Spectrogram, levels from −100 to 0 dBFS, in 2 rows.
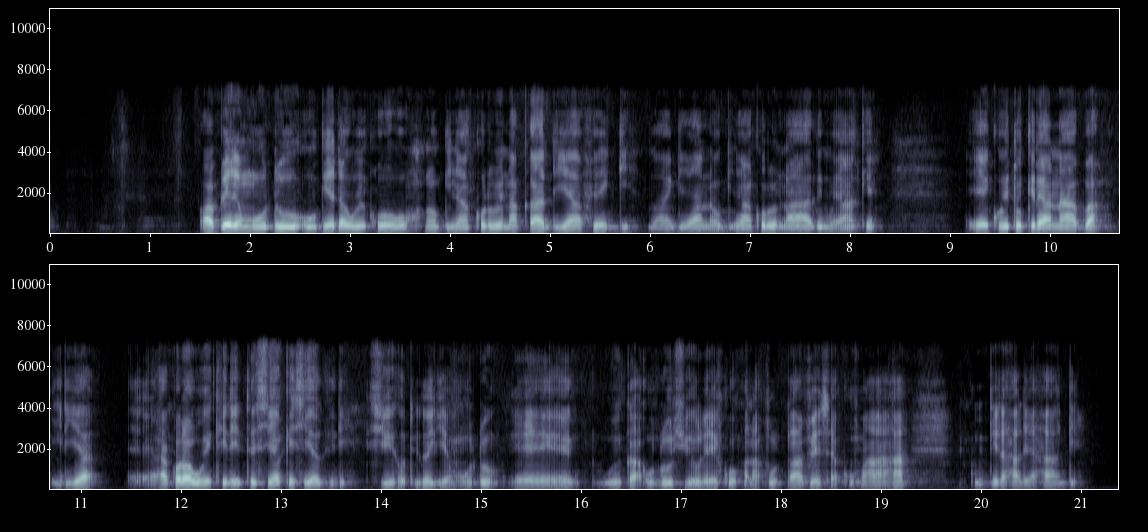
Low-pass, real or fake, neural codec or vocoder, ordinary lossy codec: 7.2 kHz; fake; codec, 16 kHz, 4 kbps, FunCodec, trained on Chinese and English, 50 frames a second; none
